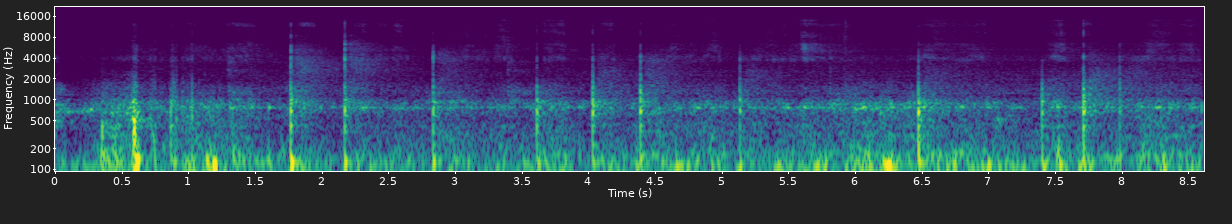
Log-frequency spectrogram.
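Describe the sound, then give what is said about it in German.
Handwriting on a board as the name Anaxagoras is written out during a philosophy lecture: many scratchy strokes and sharp taps in an irregular rhythm, fairly faint, with no speech. “Ich schreibe mal den Namen hin, damit Sie keine so Probleme haben.”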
